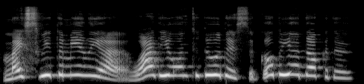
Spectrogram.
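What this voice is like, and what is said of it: Deliberately bad Italian accent. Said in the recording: “my horrible Italian accent”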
